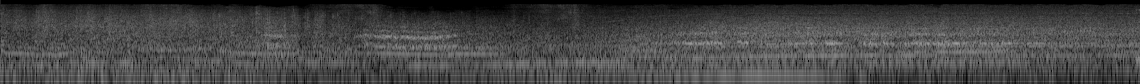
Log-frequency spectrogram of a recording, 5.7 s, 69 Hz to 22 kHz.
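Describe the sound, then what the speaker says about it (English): Tires squeal continuously under a loud, revving Koenigsegg engine in Forza Horizon 3, a sustained screech of wheel spin with rising and shifting engine tones throughout. "Listen to the wheel spin on this thing"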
